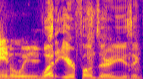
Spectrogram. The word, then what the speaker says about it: Aenly: Aenly, yes.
